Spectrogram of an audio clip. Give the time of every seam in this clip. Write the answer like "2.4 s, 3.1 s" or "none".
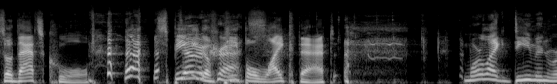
1.6 s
